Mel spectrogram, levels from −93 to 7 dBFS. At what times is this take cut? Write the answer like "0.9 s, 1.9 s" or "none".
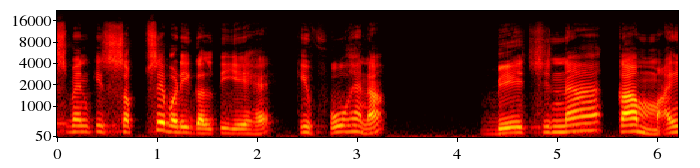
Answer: none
